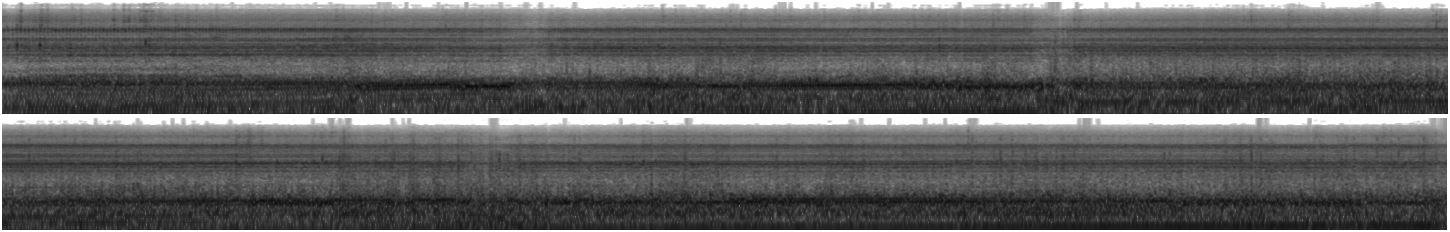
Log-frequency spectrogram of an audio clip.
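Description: Motorcycle engine running steadily while riding, its pitch wavering a little with the throttle.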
